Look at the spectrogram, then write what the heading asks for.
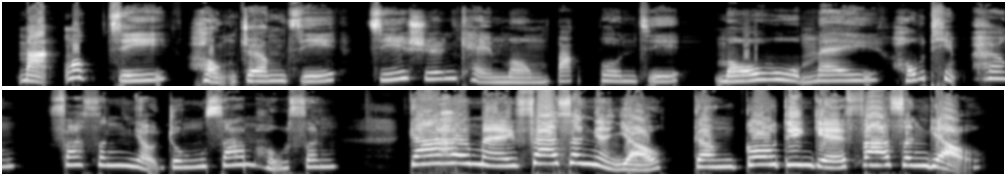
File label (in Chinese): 女童 粤语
